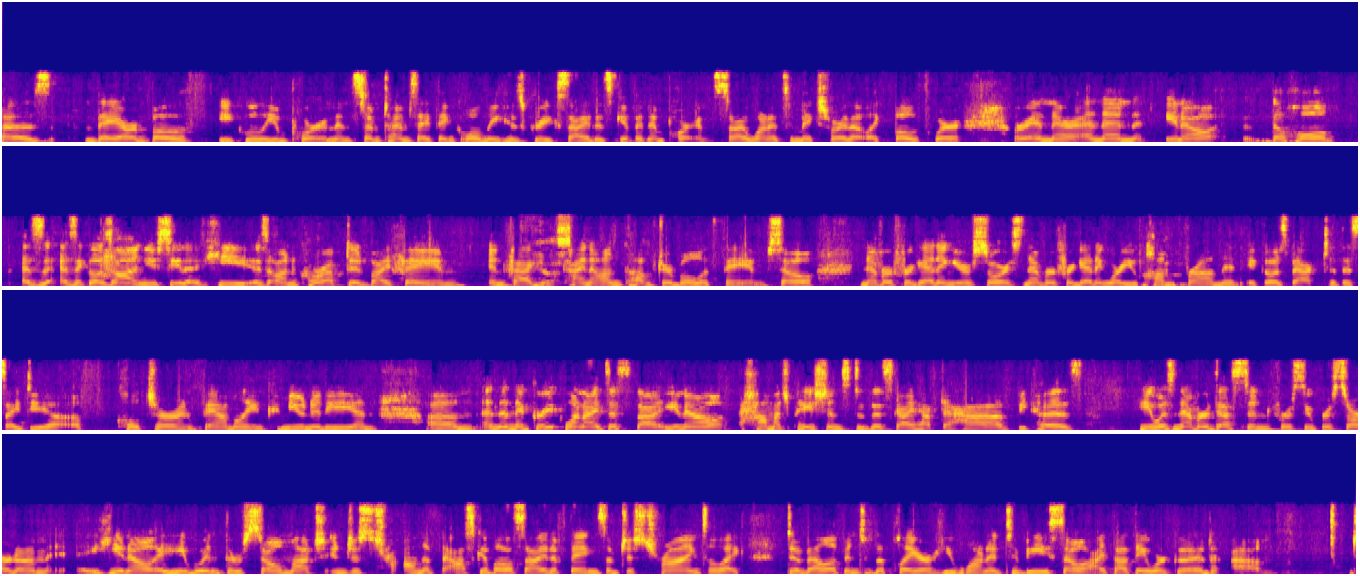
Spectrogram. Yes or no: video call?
yes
